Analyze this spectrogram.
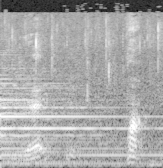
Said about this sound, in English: And some rain sounds. That's where they recorded that rain. Put it. Yeah, it was raining when they recorded that shit. Really? I was just reading that, yeah. Oh, and shit. They recorded it in stereo. They set up two mics and hit left and right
